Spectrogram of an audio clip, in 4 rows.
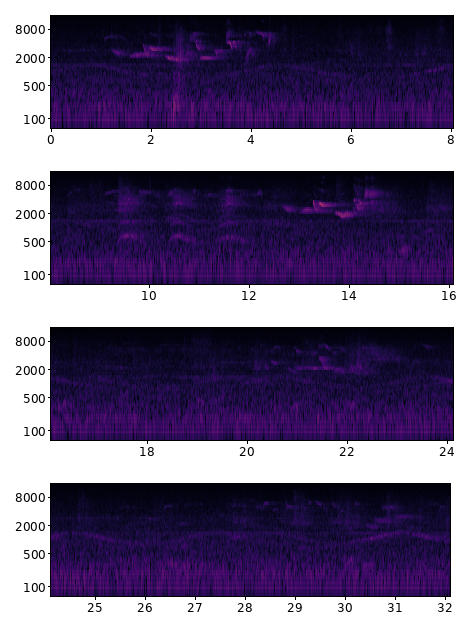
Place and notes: Lange Winkelhaakstraat, Antwerpen, Belgium - Morning ambience.
Calm morning in Antwerpen. Bird songs, city noises, sirens wailing in the distance, air conditioning and bell sounds.
Recorded with a Sound Devices MixPre-6 and a pair of stereo LOM Usi Pro.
